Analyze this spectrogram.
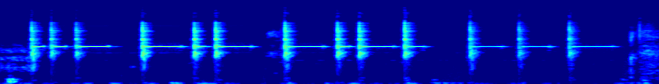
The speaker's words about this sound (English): Here we go. I think that was correct Morse code. It's been that long since I've actually sent my own call sign, but there you go.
